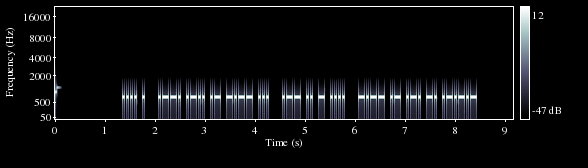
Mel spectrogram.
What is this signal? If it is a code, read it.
Morse code, heard as a keyed tone, about 30 wpm, 700 Hz. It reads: HE PLAYS WITH YARN.
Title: Easy Phrases 30wpm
